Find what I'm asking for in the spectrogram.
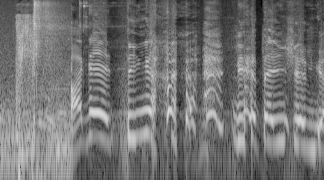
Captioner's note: laughing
